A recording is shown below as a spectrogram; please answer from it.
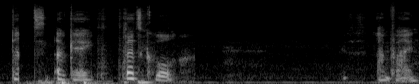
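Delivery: very quiet muttering to self. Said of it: "She's just very quietly to herself".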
